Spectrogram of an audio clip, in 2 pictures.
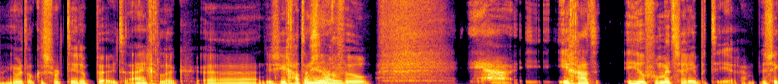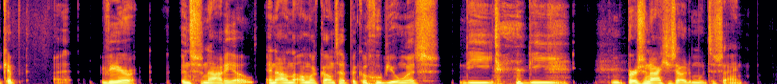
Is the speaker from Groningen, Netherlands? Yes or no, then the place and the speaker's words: yes; Veendam, Groningen, Netherlands; Ik ben opgegroeid in Veendam, in Oost-Groningen. Ik heb een hele te gekke jeugd gehad in Borgercompagnie op mijn basisschool.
